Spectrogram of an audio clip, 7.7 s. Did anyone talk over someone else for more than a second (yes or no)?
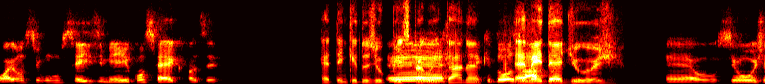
yes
